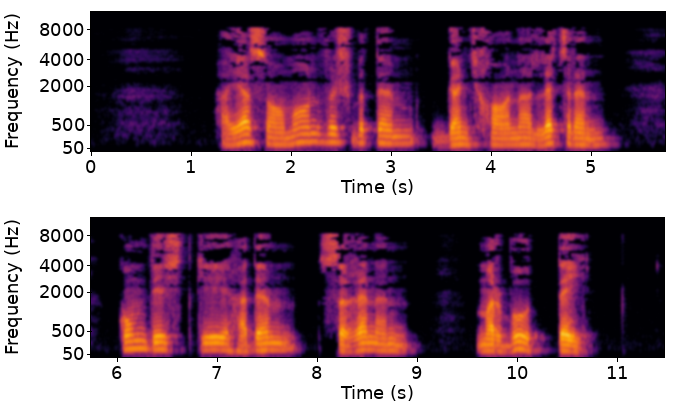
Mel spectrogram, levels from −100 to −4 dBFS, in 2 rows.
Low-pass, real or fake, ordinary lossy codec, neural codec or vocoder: 10.8 kHz; real; MP3, 32 kbps; none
